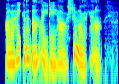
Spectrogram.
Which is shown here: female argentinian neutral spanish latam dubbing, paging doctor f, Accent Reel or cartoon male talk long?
cartoon male talk long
